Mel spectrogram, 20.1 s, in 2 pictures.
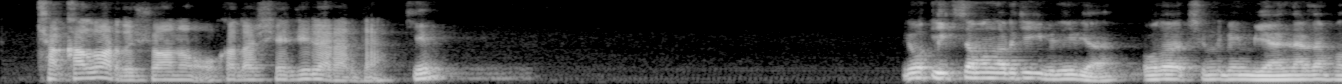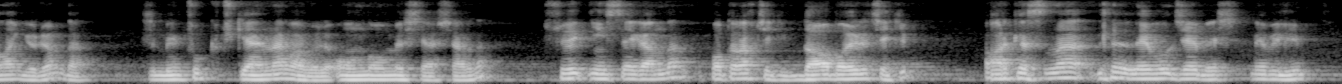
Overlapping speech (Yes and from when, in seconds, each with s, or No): No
